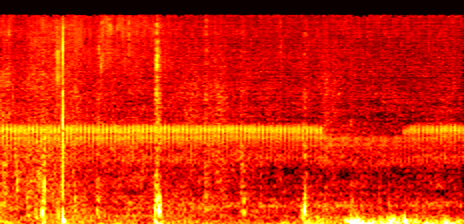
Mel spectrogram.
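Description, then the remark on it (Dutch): A nightjar churrs in the evening in a long, steady, mechanical trill that runs unbroken, drops out briefly near the end, then starts up again, with a few faint clicks and low rumbles underneath. “We hebben de nachtzwaluw gezien.”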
